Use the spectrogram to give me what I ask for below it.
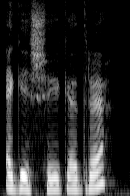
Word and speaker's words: Egészségedre: Und noch ein Beispiel, was die Touristen sagen immer wieder: Vorsicht, wenn du ein Prost sagst auf Ungarisch. Es heißt Egészségedre. Und beim schlampiger Aussprache bzw. die Akzente wegzulassen, dann wird ein lautähnliches Wort Egészségedre und das heißt auf deinen Arsch.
